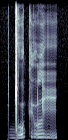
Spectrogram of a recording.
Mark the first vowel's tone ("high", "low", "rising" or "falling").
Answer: rising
